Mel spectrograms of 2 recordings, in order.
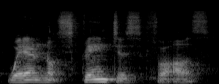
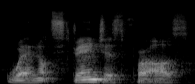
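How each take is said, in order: Both takes have the same delivery.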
